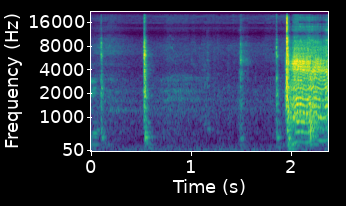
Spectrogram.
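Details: 1966 VW Beetle that sat about four years: a few isolated clicks, then the starter suddenly catches and spins after wiggling the starter wire; intermittent engagement, probably a loose starter wire.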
